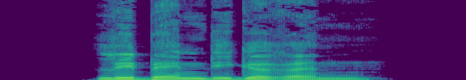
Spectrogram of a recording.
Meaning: inflection of lebendig: 1. strong genitive masculine/neuter singular comparative degree 2. weak/mixed genitive/dative all-gender singular comparative degree
- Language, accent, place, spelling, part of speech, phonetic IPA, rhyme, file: German, Germany, Berlin, lebendigeren, adjective, [leˈbɛndɪɡəʁən], -ɛndɪɡəʁən, De-lebendigeren.ogg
